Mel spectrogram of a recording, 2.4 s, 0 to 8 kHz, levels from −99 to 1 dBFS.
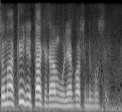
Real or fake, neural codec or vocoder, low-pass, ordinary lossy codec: fake; codec, 24 kHz, 0.9 kbps, WavTokenizer, large speech release; 7.2 kHz; none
